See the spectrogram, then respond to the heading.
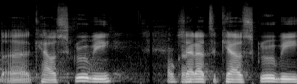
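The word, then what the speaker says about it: Scruby: artist called uh cow scrooby shout out to cal scrooby he's got a video called underground it's pretty dope that's scrooby not scooby yeah s-c-r-u-b-y i thought it was scrubby but in a recent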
